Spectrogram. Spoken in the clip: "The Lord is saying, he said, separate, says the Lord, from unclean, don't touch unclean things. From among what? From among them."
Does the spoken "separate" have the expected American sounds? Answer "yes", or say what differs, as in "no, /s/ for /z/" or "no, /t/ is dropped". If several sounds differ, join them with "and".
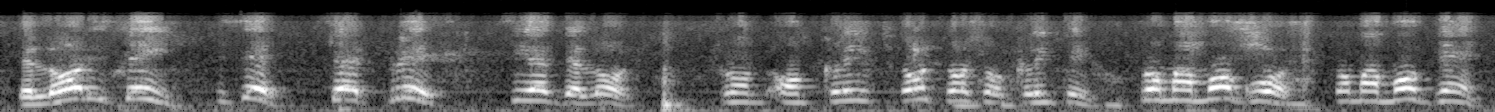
yes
